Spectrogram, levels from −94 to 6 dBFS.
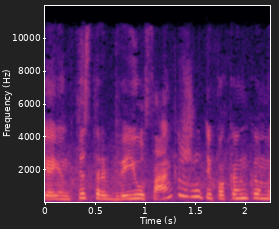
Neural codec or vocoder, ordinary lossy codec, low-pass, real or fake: none; AAC, 48 kbps; 10.8 kHz; real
